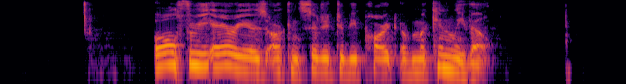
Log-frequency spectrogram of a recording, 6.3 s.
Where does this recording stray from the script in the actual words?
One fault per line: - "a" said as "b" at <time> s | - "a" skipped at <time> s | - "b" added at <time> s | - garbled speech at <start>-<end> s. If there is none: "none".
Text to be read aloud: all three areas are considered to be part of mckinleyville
none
